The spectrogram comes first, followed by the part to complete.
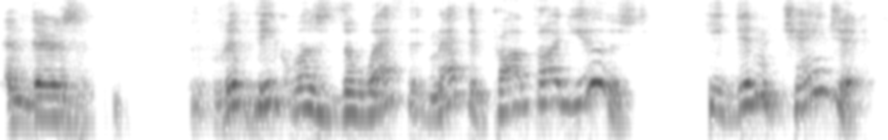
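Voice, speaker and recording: A man's voice: high-pitched, unhurried, poor audio. Older man telling stories emphatically. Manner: emphatic, animated storyteller with repeated restarts. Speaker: podcast guest. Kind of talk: conversational interview storytelling.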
